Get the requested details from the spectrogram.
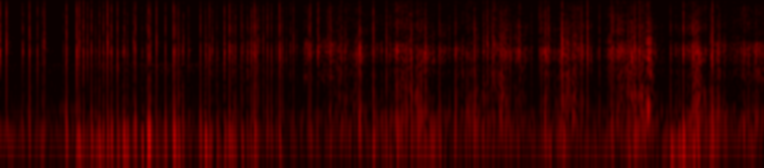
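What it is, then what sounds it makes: Passport cover tapped and scratched with nails. Long nails tap and scratch across the textured, coated cardboard cover of a burgundy passport. The result is a dense run of quick, dry clicks and crackly scratching with short, bright transients over a soft low rumble, and nothing rings on after each tap.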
